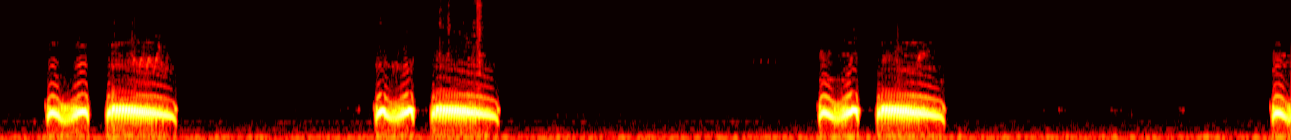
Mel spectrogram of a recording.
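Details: Spotted dove lure call given at a slow pace: paired notes, a dipping short coo and a longer descending hoot, repeated roughly every three seconds against silence.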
